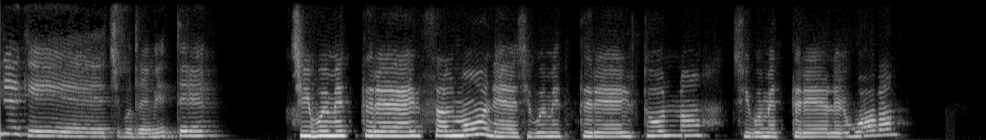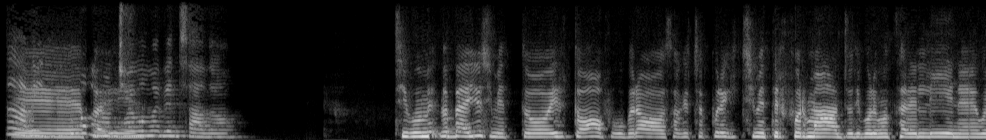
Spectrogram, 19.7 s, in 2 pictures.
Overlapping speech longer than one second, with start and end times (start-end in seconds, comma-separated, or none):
10.0-11.2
